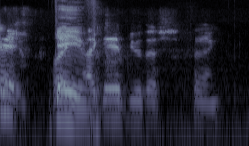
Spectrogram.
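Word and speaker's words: Ghave: You found the pronunciation? It's Gave. Cave. Gave.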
